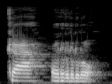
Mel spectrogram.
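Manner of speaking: carro with a strong trilled rr; carro with a rolled rr. Shown as a demonstration. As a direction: roll the rr in carro.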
